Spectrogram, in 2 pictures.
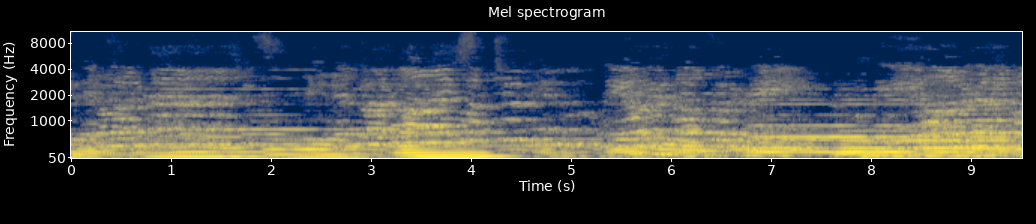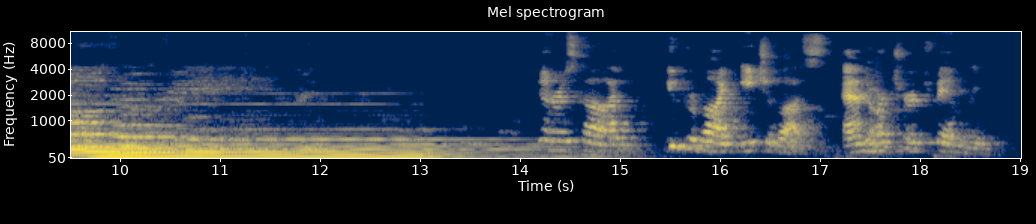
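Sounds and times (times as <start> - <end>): church choir singing: 0.0 - 13.7
sustained organ chords: 0.0 - 14.8.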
